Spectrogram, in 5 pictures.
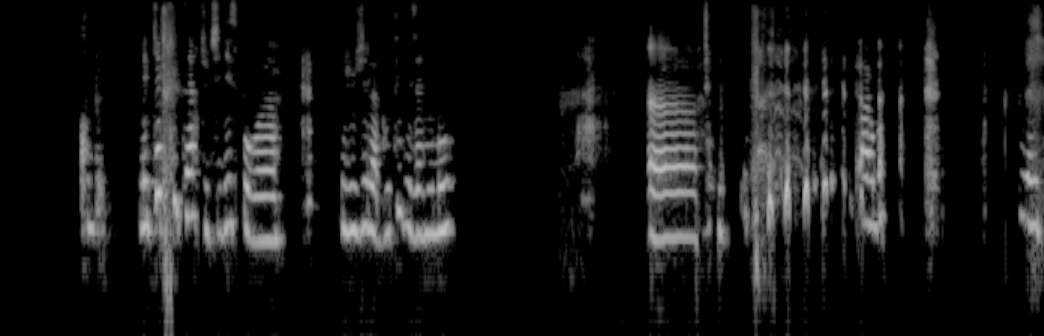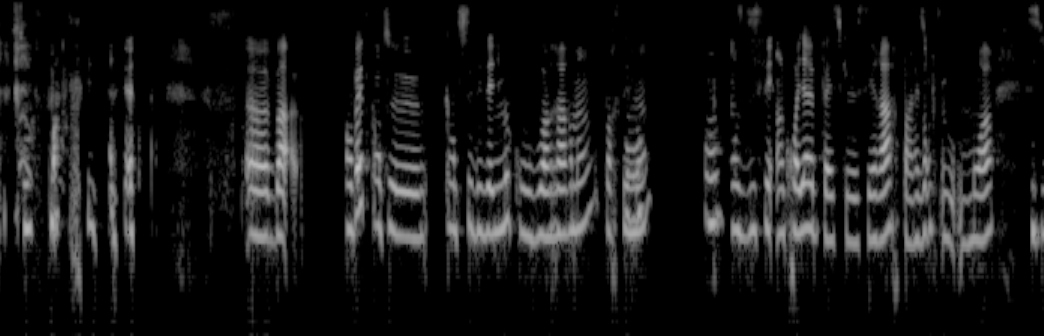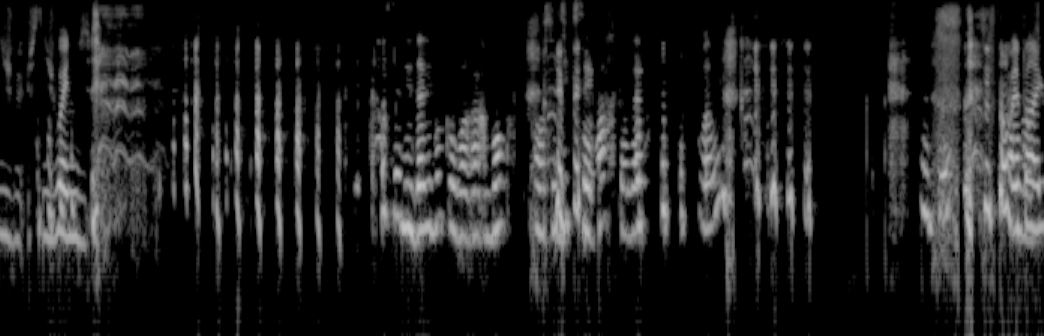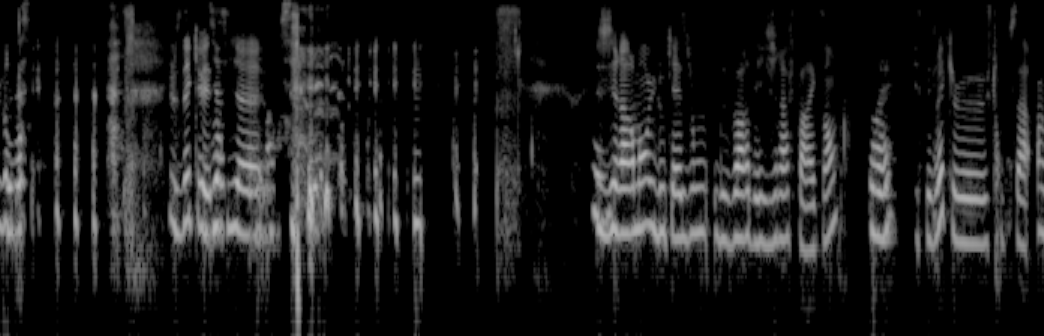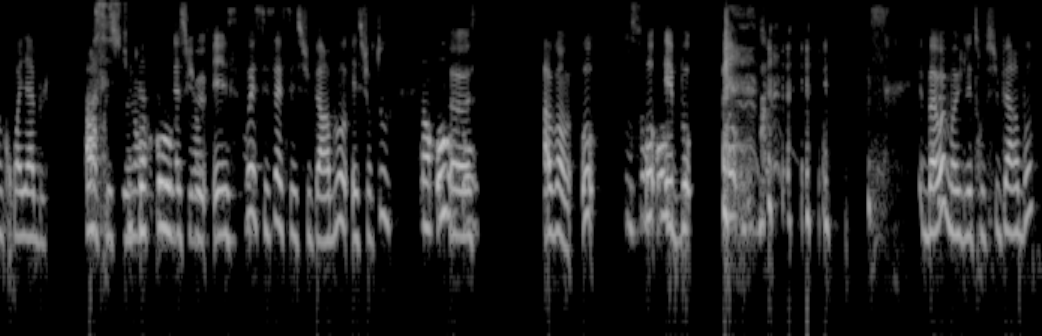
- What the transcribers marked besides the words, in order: tapping; static; chuckle; chuckle; gasp; chuckle; laugh; chuckle; laugh; laughing while speaking: "le critère"; chuckle; chuckle; laugh; laughing while speaking: "Quand"; laugh; laughing while speaking: "Mais ouais"; chuckle; laugh; laughing while speaking: "Non, mais par exemple"; chuckle; laugh; chuckle; distorted speech; laugh; other background noise; laugh; unintelligible speech; laugh; chuckle
- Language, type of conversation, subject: French, unstructured, Préférez-vous la beauté des animaux de compagnie ou celle des animaux sauvages ?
